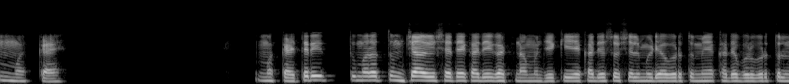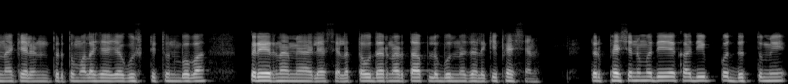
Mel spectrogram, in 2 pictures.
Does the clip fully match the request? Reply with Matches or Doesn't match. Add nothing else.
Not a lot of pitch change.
Matches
